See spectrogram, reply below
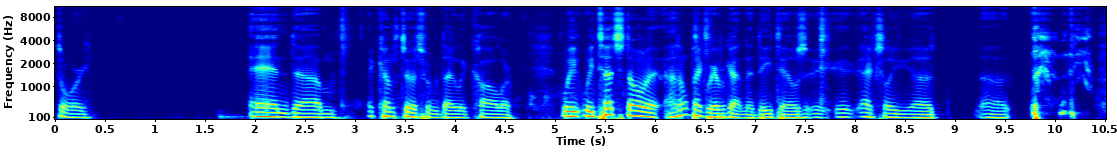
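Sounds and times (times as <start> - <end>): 
speech: 0.0 - 0.4, 2.0 - 10.5
harsh coughs: 9.8 - 10.5.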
